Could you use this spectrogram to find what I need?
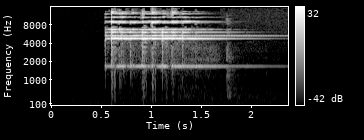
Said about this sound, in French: Est-ce que j'ai entendu quelqu'un devant la porte qui a sonné la clochette Oui, mémé. Est-ce que c'est toi, ma petite fille, qui est là et qui a sonné la clochette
